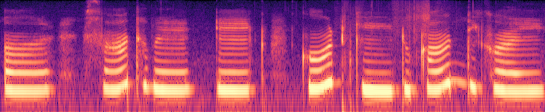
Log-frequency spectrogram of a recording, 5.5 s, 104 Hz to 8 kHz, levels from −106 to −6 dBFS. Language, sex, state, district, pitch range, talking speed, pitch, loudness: Hindi, female, Himachal Pradesh, Shimla, 245-270 Hz, 90 wpm, 250 Hz, -13 LUFS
